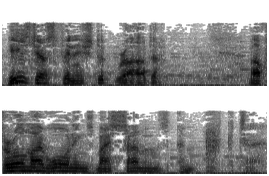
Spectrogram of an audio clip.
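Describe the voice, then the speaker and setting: A man's voice: mid-range voice, lively intonation, a little slow, gravelly, soft background music. Wry middle-aged British man, slightly muffled. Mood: chummy, wry. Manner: wry, world-weary, chatty. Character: wry, disillusioned middle-aged male gag writer drinking in pub. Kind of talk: naturalistic radio comedy drama acting.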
